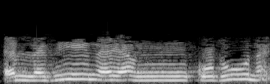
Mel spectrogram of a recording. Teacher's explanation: النون دي اللي بعد الياء لازم تغنها، ما تقولش ينقضون وتضيعها. · Term: نون ساكنة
